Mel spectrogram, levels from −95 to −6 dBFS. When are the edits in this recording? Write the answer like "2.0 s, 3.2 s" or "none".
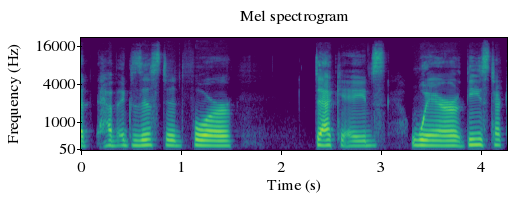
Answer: none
